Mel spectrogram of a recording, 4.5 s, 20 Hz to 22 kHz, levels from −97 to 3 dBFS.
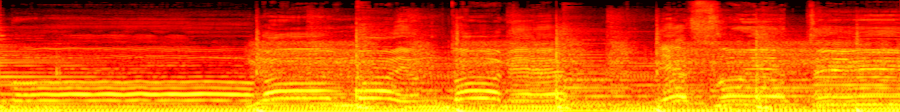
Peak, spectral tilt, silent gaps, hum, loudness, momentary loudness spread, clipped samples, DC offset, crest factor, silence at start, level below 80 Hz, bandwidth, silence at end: -2 dBFS; -5.5 dB/octave; none; none; -18 LUFS; 2 LU; under 0.1%; under 0.1%; 16 dB; 0 s; -22 dBFS; over 20 kHz; 0 s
